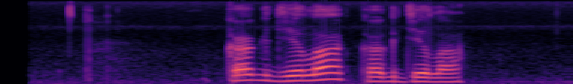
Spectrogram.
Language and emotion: Russian, sad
